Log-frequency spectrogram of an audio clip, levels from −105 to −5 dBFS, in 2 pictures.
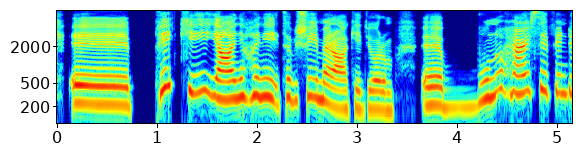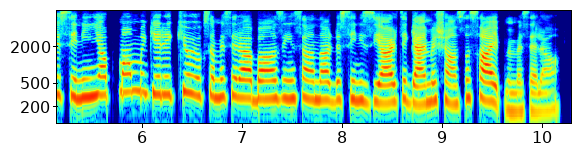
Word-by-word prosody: Eee, 220 -2 +3 0.2
peki, 405 0 +1
yani, 295 -6 +5
hani, 295 -4 0
tabii 275 0 -4
şeyi 295 +2 -2
merak 195 -6 +2
ediyorum. 180 -2 -4 0.3
Eee, 215 0 +1
bunu 200 - -4
her 340 +1 +5
seferinde 345 -3 -3
senin 295 0 0
yapman 320 +3 -1
mı 365 -2 -6
gerekiyor 330 +1 -3
yoksa 305 0 -4
mesela 285 -1 +1
bazı 275 +1 +1
insanlar 270 -2 -2
da 265 - -5
seni 255 -1 -3
ziyarete 240 +1 +1
gelme 235 0 +1
şansına 245 +2 -4
sahip 255 -7 +3
mi 175 - -9
mesela? 170 +1 -9
275 Hz, 165 wpm, -24 LUFS, 225-305 Hz, 0.3 s, yani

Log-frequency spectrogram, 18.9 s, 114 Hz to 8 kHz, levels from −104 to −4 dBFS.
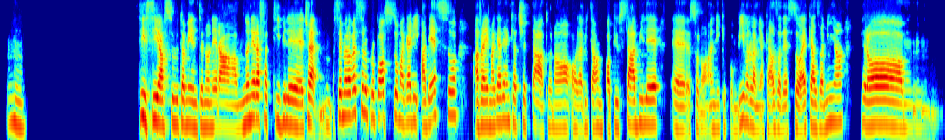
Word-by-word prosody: Mh. 195 -3 -7 2.3
Sì, 240 -2 +4
sì, 220 +1 +2
assolutamente, 190 -1 +1
non 180 0 -4
era 175 -2 +1
non 200 +5 -1
era 225 0 +6
fattibile 205 -4 0
cioè, 200 +1 +4
mhmm, 255 -8 -13
se 240 - 0
me 240 - +2
lo 240 - +8
avessero 265 +1 +1
proposto, 235 0 0
magari, 205 -1 -1
adesso, 245 +6 -2 0.3
avrei, 185 0 +1
magari, 200 +3 -1
anche 210 -1 -6
accettato, 185 -3 -4
no, 170 +1 -2
ho 175 - -5
la 165 -1 -5
vita 180 -1 -5
un 175 -1 -8
po' 175 0 -2
più 180 0 -6
stabile, 195 +2 +1
ehm, 165 -3 -3
sono 175 - -10
anni 165 0 -10
che 175 0 -18
convivo 190 +7 -8
nella 190 -3 -2
mia 160 -1 -10
casa, 165 +1 -4
adesso 165 +2 -4
è 165 - +2
casa 175 -3 0
mia, 205 +3 -5 0.3
però, 190 -2 +6
mhmm 250 +10 -19
190 Hz, 140 wpm, -21 LUFS, 175-210 Hz, 2.3 s, lo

